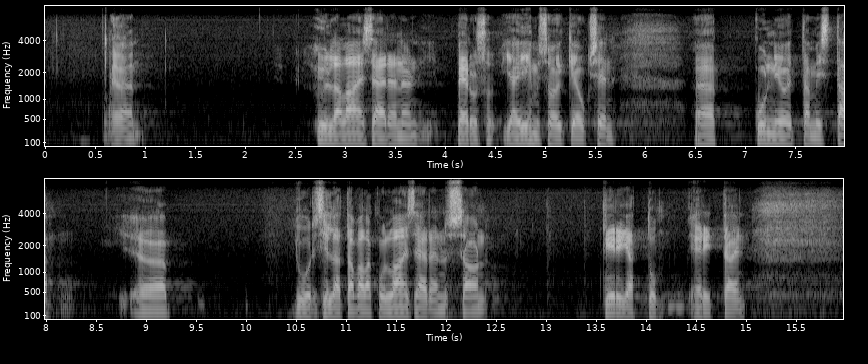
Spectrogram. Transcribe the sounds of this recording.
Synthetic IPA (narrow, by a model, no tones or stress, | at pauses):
ylːælɑinsæːɾænːønperusjɑihmisoikeuksienː | kunːioit̪ːɑmist̪ɑ | juːrisilːæt̪ɑʋɑlːˑɑkulɑinsæːɾænːøsːæon | kirjɑt̪ːueɾit̪ːæin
